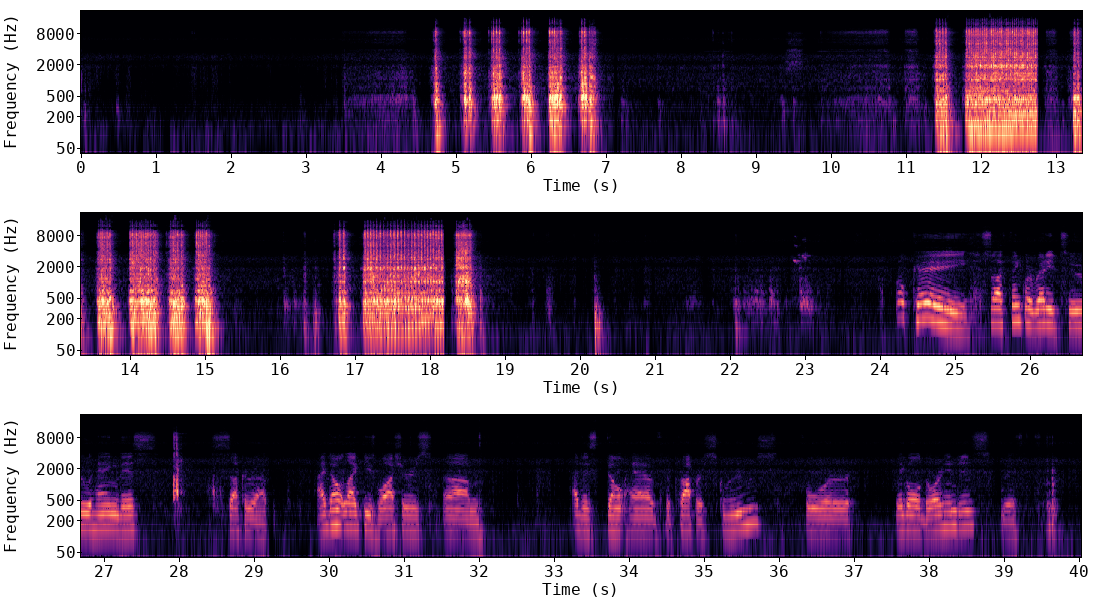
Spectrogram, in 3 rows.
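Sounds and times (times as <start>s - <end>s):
power driver driving screws into wood: 4.0s - 7.0s, 11.0s - 15.2s, 16.7s - 18.8s.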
